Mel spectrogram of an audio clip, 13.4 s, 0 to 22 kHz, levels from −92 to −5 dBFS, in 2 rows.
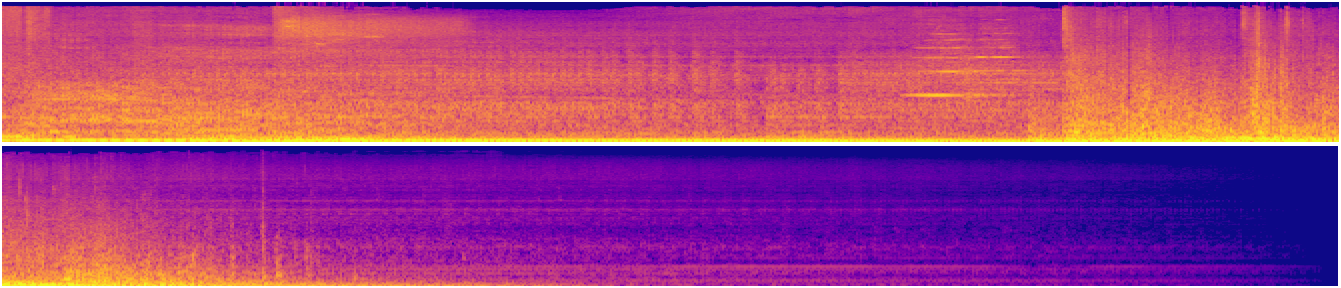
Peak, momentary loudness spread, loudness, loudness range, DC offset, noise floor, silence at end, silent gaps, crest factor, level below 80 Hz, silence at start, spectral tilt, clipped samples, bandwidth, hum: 0 dBFS; 11 LU; -12 LUFS; 11 LU; under 0.1%; -73 dBFS; 4.35 s; none; 10 dB; -12 dBFS; 0 s; -5 dB/octave; 0.4%; 20 kHz; none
